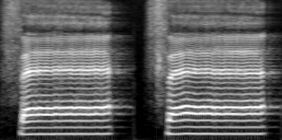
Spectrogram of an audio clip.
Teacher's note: ফায়ের মাখরাজ হলো নিচের ঠোঁটের প্যাড সামনের উপরের দুই দাঁতের আগার সঙ্গে লাগিয়ে উচ্চারিত হয়। · ফা হরফটি উচ্চারণের ক্ষেত্রে বারিক হবে এবং এক আলিফ টেনে পড়তে হবে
